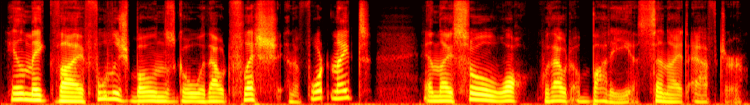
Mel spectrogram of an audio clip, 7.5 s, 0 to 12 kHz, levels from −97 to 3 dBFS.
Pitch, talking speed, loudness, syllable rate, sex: 145 Hz, 170 wpm, -18 LUFS, 4.4 syllables/s, male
